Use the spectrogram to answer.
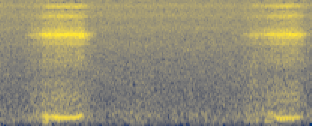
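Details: Snoring captured on recording: two slow, rasping snores about three seconds apart, each with a faint whistling note over a low rattle, ordinary snoring.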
